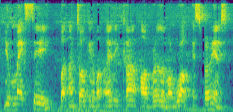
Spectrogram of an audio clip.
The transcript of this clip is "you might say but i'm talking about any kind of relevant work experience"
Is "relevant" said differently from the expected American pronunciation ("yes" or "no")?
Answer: no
